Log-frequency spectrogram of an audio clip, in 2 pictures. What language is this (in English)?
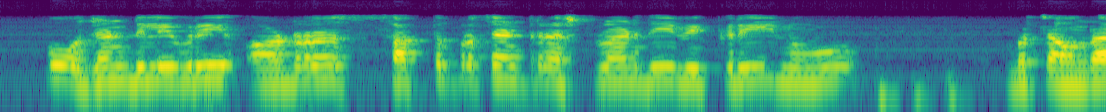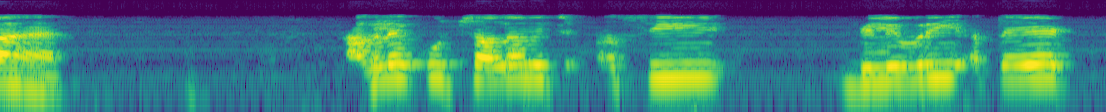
Punjabi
